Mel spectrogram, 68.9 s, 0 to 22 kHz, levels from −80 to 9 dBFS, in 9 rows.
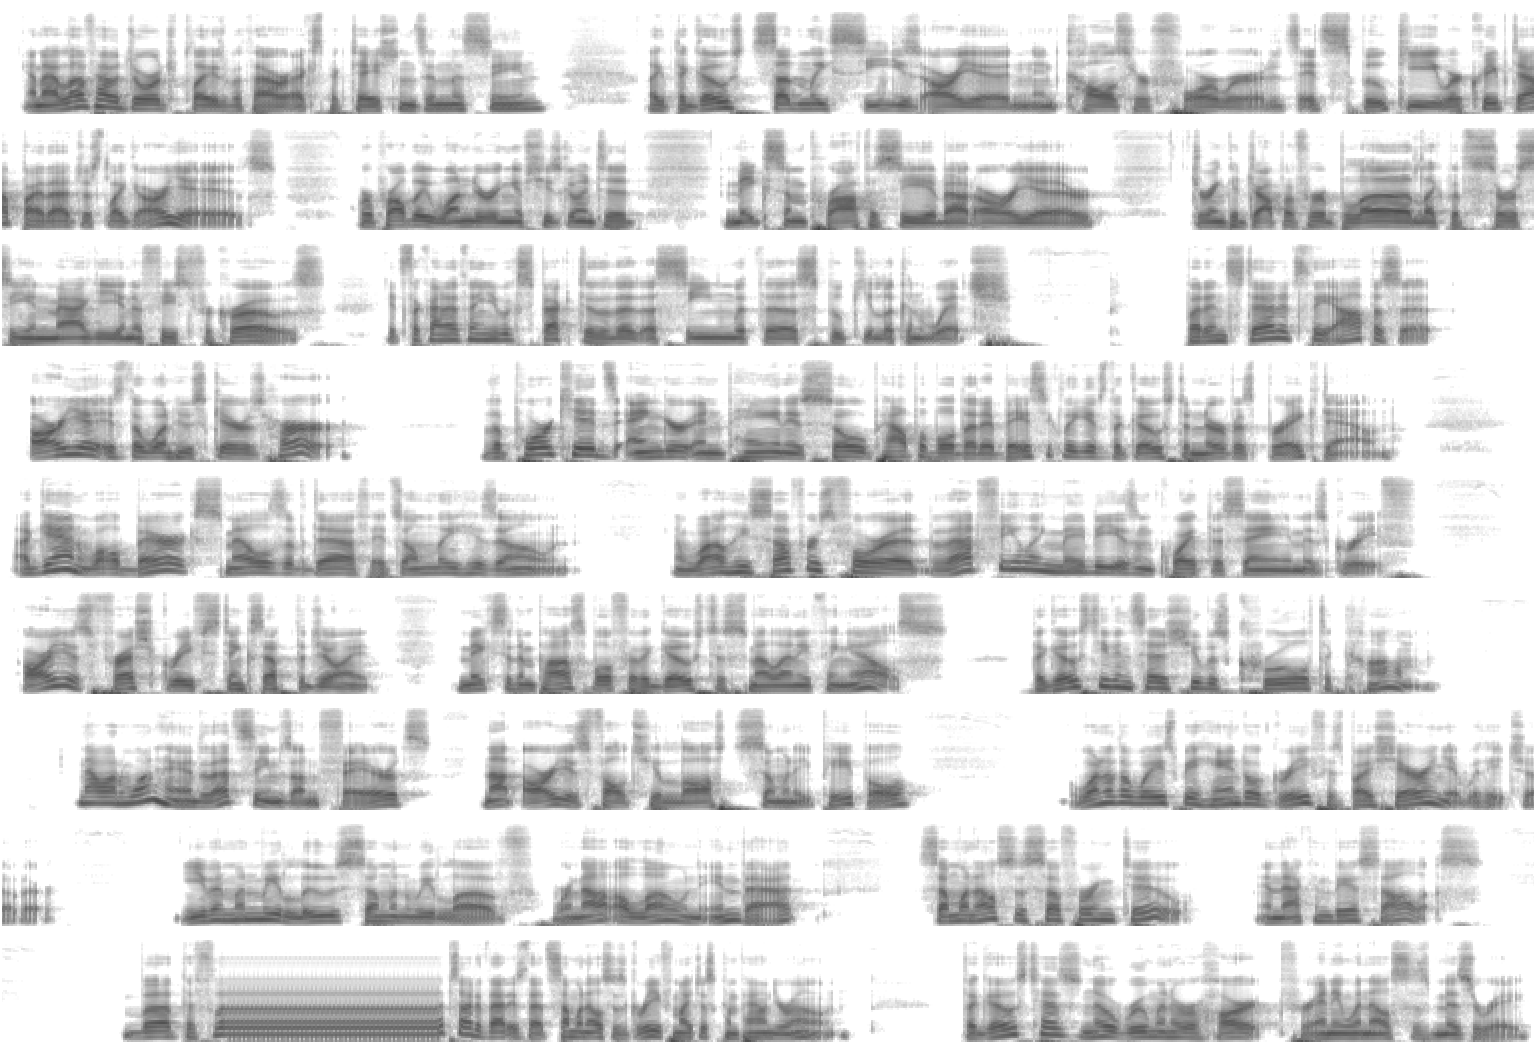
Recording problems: audio freezing; at 1:02 for 1 s

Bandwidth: 14.5 kHz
